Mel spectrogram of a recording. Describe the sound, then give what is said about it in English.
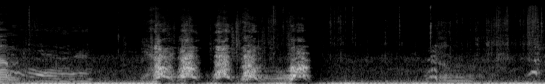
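A dog barks at mail carriers in a burst of several sharp, loud barks in quick succession, with steady background noise before and after. “Oh, those evil mail carriers. Oh, they're just terrible. Gotta bark them up. So we'll be doing this whenever she's got an opportunity to bark at somebody she's going to.”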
